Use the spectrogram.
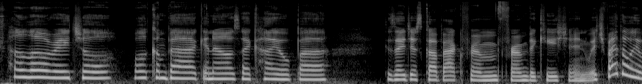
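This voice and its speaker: A woman's voice: fairly high pitch, clean tone. A woman streamer with a light Indonesian accent, chatting casually and jokily with her viewers while feeling unwell with an upset stomach. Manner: chatty, giggly, jokey.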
